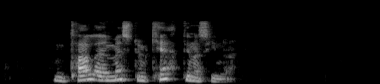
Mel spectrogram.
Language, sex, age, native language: Icelandic, male, 40-49, Icelandic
